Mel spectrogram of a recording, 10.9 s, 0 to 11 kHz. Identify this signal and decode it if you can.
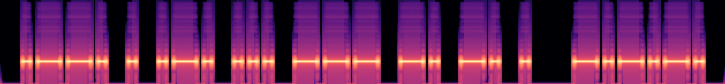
Morse code, heard as a keyed tone, about 10 wpm, 800 Hz. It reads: PERSONNE ;
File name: FRANCAIS TEXTE CLAIR 2 VITESSE 10 MOTS MINUTES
